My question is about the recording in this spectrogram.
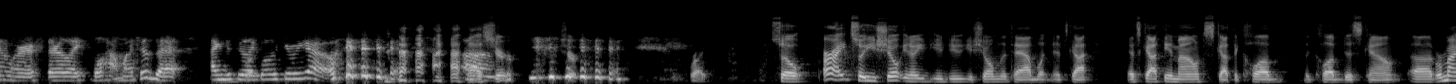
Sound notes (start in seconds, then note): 3.7 laughing; 3.8 chuckling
